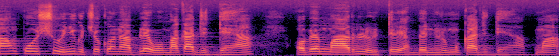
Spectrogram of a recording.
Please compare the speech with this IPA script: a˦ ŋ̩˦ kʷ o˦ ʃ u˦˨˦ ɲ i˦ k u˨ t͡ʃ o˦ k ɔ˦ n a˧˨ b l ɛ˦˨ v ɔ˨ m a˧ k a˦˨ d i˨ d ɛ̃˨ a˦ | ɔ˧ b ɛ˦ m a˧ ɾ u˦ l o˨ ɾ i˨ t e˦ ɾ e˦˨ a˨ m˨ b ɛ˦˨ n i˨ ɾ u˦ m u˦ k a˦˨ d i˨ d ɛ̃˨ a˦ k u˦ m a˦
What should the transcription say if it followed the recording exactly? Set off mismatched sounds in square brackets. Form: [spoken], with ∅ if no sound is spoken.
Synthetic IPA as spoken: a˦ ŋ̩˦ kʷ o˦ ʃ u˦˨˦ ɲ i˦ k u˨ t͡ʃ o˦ k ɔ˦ n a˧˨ b l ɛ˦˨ [w] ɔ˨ m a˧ k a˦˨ d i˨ d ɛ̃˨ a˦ | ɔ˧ b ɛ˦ m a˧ ɾ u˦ l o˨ ɾ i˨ t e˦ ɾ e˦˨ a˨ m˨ b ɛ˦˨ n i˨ ɾ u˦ m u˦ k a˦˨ d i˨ d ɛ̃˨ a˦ k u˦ m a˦

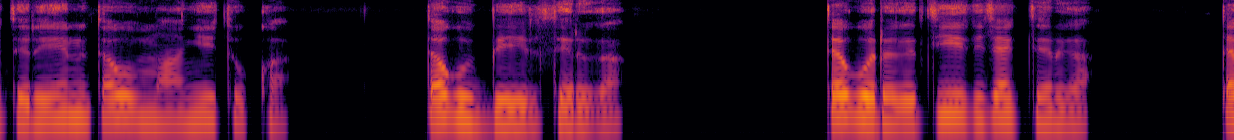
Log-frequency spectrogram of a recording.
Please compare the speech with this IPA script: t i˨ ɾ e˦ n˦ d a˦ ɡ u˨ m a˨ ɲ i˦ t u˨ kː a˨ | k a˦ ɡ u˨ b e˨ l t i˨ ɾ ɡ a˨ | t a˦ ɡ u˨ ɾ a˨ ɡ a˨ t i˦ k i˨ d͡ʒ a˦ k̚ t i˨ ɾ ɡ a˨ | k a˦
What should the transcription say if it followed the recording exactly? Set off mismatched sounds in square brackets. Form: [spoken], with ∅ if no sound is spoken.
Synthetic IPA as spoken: t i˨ ɾ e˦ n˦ [t] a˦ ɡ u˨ m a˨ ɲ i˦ t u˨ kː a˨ | [t] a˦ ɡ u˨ b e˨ l t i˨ ɾ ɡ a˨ | t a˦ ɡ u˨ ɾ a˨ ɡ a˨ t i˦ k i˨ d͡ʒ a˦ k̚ t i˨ ɾ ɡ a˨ | [t] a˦

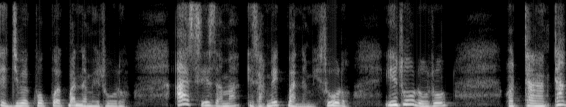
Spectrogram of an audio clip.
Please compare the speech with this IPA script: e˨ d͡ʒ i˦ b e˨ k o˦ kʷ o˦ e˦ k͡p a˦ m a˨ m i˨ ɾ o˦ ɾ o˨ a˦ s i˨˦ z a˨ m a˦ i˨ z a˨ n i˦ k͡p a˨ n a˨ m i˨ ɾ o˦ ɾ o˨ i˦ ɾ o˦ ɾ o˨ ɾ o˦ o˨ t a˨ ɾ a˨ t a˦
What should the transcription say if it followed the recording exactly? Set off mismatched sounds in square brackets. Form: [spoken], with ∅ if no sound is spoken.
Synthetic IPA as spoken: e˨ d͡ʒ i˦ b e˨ k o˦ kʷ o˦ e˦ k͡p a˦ [n] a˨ m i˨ ɾ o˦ ɾ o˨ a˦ s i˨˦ z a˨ m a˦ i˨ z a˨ [m] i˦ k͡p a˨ n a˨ m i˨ ɾ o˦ ɾ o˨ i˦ ɾ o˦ ɾ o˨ ɾ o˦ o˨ t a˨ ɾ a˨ t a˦

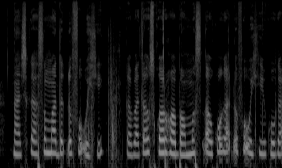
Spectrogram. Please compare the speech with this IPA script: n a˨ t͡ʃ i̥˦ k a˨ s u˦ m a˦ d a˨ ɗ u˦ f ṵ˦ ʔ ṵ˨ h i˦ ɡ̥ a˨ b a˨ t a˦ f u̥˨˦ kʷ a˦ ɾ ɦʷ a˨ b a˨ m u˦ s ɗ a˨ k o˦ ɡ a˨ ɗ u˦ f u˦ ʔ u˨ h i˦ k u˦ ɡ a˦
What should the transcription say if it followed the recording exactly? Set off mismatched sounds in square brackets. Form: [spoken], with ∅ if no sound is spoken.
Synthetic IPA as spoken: n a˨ t͡ʃ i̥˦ k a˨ s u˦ m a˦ d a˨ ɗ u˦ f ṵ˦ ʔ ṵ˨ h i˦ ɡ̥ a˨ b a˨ t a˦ [s] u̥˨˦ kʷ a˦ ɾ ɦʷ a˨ b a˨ m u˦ s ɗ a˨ k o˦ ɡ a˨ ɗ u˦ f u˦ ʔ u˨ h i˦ k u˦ ɡ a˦

